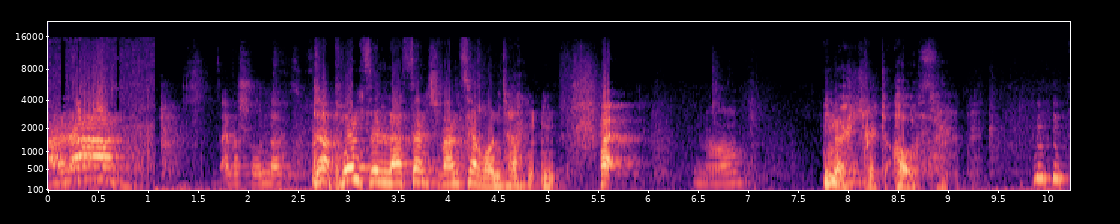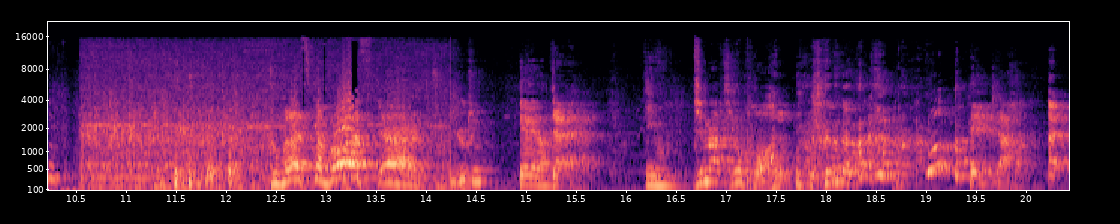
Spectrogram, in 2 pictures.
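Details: Man with Tourette syndrome, outbursts presumably vocal tics; vocal tics.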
